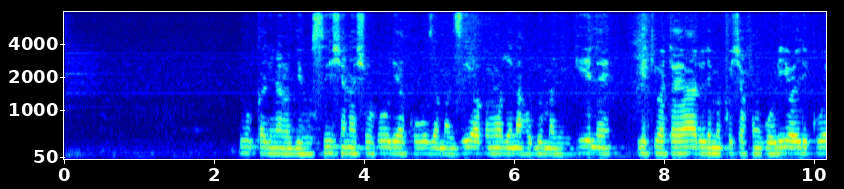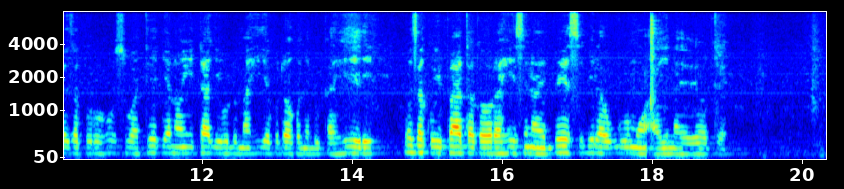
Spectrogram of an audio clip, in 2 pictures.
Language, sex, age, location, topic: Swahili, male, 25-35, Dar es Salaam, finance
